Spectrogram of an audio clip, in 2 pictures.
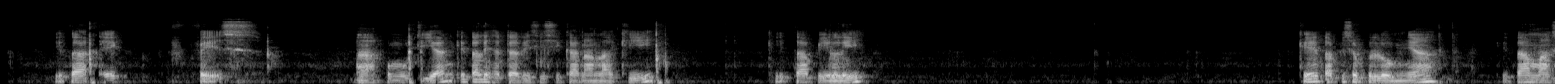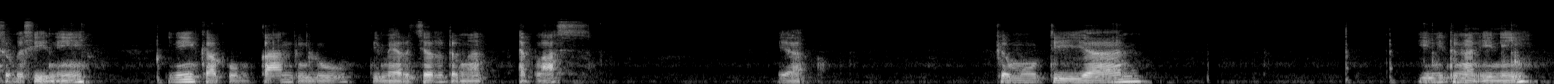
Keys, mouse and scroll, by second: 1.0 x, 2.4-2.9 scroll down 3, 2.8 middle click, 4.3 `, 5.6-6.1 scroll up 6, 6.7 c, 15.4 click, 16.3 click, 17.7 shift+click, 18.3 shift+click, 18.6 right click, 21.6 click, 23.1 scroll up 1, 24.0 click, 26.8 click, 28.2 shift+click, 28.3 shift+click, 30.2 shift+click, 30.8 shift+click.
